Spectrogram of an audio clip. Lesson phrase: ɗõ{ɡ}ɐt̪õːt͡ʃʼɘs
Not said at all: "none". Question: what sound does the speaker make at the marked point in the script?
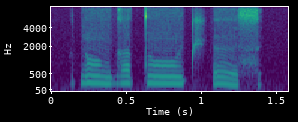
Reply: ɡ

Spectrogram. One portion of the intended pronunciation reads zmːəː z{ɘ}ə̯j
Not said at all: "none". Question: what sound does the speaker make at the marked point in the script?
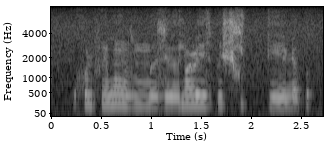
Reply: ø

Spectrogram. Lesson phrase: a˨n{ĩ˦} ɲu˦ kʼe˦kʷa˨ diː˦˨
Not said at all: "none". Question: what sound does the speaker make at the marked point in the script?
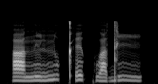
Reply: ĩ˨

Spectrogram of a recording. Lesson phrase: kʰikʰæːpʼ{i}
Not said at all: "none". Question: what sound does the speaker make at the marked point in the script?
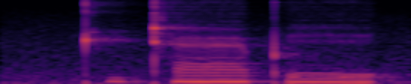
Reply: e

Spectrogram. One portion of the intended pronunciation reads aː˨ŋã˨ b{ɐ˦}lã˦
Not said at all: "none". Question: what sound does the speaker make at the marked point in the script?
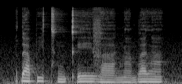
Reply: a˦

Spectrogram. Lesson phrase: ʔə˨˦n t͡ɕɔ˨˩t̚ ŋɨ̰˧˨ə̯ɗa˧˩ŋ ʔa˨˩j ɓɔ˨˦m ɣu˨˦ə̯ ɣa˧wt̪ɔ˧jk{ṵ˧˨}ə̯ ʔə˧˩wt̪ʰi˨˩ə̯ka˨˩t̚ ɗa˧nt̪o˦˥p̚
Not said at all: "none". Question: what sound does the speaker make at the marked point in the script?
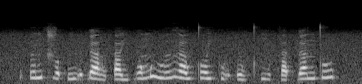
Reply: ṵ˧˨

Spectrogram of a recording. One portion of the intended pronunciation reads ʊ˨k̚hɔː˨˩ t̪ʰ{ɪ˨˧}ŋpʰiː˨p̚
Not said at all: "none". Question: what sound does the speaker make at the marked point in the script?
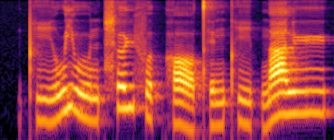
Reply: ɪ˨˧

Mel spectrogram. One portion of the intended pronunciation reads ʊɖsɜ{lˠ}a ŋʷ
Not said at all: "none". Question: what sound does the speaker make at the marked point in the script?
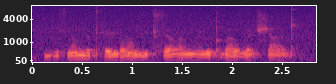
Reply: lˠ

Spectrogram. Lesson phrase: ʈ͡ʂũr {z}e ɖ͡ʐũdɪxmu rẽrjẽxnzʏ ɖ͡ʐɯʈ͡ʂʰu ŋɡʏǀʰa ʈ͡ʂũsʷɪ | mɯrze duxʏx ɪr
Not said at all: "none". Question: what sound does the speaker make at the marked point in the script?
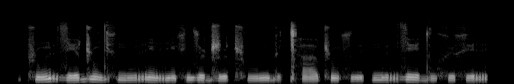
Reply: z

